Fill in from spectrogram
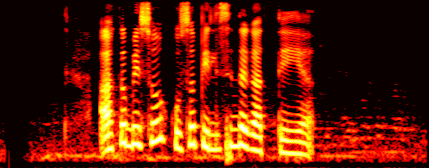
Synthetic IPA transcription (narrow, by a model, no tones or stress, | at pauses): ɐkəbisoːkusəpilisind̪əɡat̪ːeːjə̰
